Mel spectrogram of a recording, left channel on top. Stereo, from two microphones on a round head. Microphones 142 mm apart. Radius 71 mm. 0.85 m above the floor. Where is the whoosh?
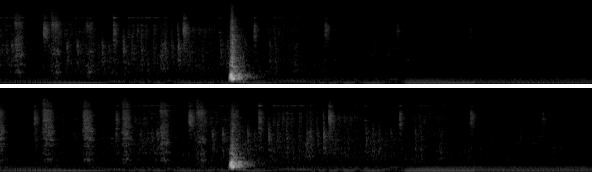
40° left (ahead or behind), 0.5 m.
